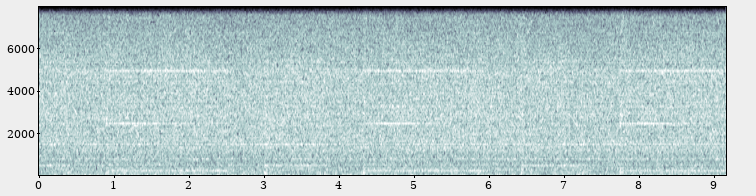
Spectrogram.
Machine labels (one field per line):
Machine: slide rail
